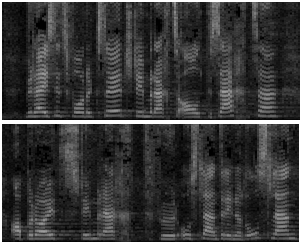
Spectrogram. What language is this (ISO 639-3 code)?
gsw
